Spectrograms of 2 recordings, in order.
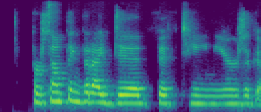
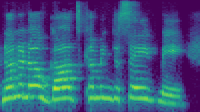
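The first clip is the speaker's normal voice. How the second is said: pitched-up insistent refusal; high voiced stubborn man; 7 semitones higher than usual. Man in the flood waving off the helicopter, pitched up and insistent. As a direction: insist God will save you, voice up high. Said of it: "And he's like".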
